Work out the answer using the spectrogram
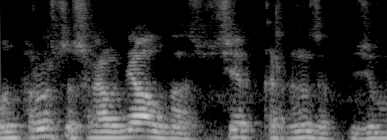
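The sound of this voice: Intonation remains fairly even. The delivery is an unforced reading voice.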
